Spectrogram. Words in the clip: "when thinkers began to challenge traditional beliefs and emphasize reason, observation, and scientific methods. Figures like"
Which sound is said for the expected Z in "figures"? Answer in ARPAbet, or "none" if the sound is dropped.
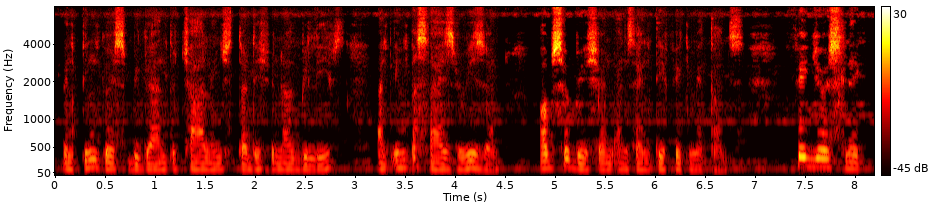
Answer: S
